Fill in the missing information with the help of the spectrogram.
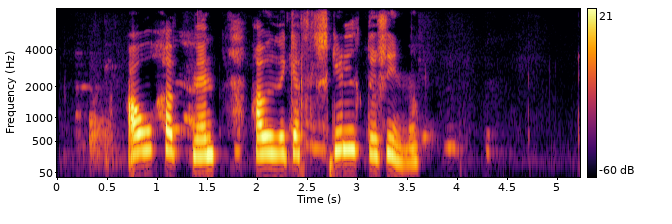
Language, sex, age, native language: Icelandic, male, 10, Icelandic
